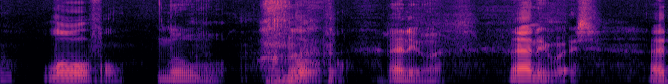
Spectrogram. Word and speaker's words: Louisville: in the community of Louisville Kentucky and Louisville Louisville yeah they said it sounds like you're swallowing the word and that doesn't help you pronounce it but that's what everyone says to Lille Lille Lille anyway anyways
